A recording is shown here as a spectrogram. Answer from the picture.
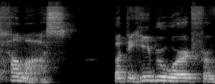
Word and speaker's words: Hamas: who hear me pronounce hamas hear me pronounce it technically incorrectly you're supposed to pronounce it as hamas but the hebrew word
